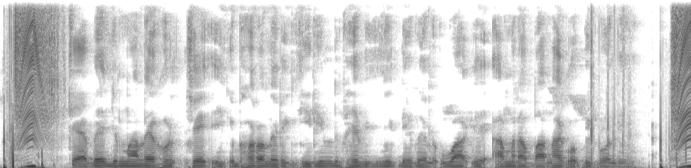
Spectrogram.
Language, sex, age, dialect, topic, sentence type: Bengali, male, 25-30, Jharkhandi, agriculture, statement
